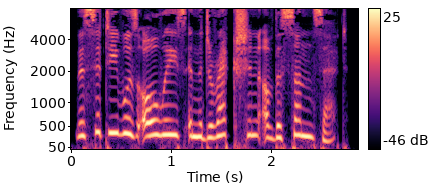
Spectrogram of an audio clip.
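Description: A man voicing a dainty, soft-spoken young woman fighter who recalls old tales hesitantly. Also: very high-pitched, fairly quick, no echo, studio quality, voice pushed up. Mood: wistful.

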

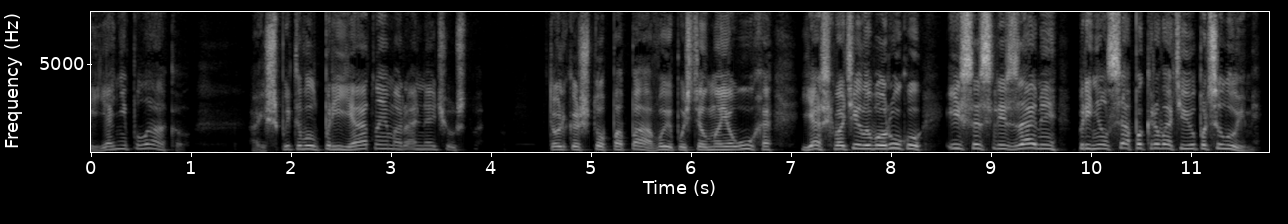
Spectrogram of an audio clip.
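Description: A man reading a first-person literary novel aloud with expressive delivery. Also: high voice, moderate pace, no echo, clean studio sound. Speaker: audiobook narrator.

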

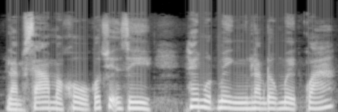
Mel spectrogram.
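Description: Woman voicing a gruff impatient old father-in-law. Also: lowish voice, fairly even intonation, a little slow, warm tone, close to an everyday voice. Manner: impatient, questioning.

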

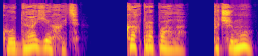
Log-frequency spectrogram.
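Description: A woman's voice: fairly low pitch, a little slow, darkish tone, husky, no echo, clean studio sound. A woman reading an audiobook and voicing a sleepy, puzzled young female student who answers hesitantly. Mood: bewildered. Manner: hesitant, bewildered.

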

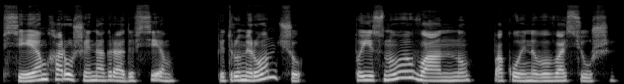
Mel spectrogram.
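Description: A woman's voice: measured pace, no echo, natural voice. A woman voicing a fussy middle-aged widow handing out an inheritance in a placating tone, dry close sound. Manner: placating, then shrill.

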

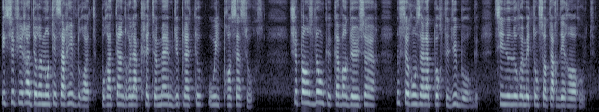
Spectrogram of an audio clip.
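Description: A woman reading aloud voices a brisk, determined young male forester, speaking curtly, in an audiobook. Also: a little high, steady tone, darkish tone, lightly acted. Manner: curt and determined.

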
